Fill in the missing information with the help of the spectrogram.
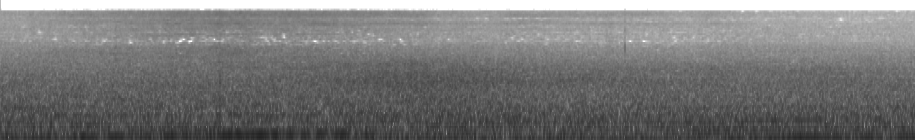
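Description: Road traffic on a city street: a steady hum of vehicles, with one passing and loudest about four seconds in. Wind rumbles on the microphone.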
